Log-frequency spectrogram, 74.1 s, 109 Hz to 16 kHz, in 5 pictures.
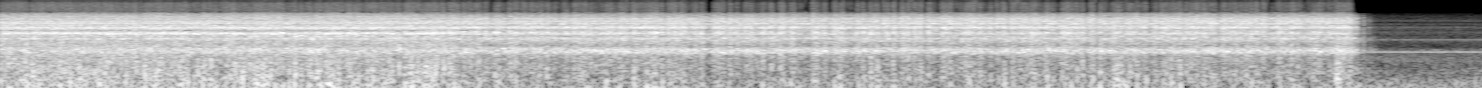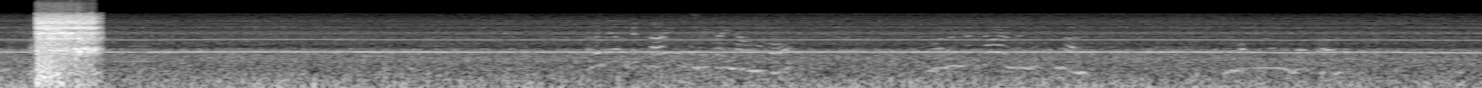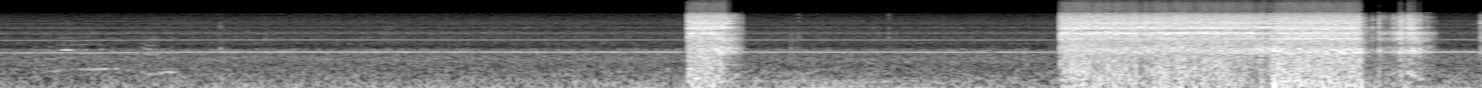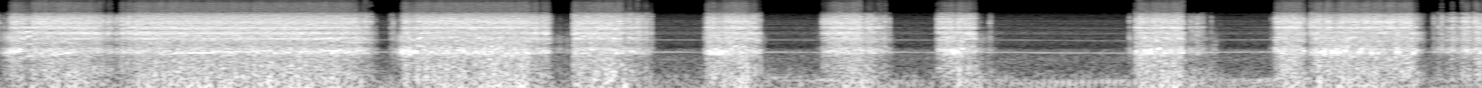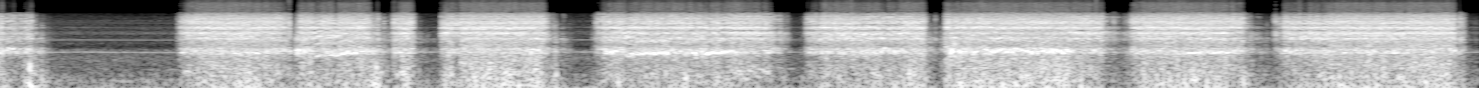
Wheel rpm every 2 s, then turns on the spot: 340, 330, 350, 360, 350, 350, 230, 80, 0, 0, 0, 0, 0, 0, 0, 0, 0, 0, 40, 10, 290, 150, 80, 180, 130, 80, 30, 30, 70, 40, 60, 120, 140, 110, 170, 110, 160.
62-64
